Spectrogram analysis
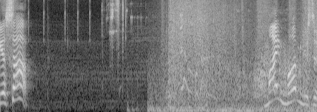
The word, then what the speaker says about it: ASAP: Do you pronounce it ASAP as if the A is the letter A? That doesn't make any sense. Why would you? Why would you pronounce it like that? That's crazy. It should be a sop.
